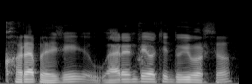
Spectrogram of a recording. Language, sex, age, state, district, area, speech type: Odia, male, 30-45, Odisha, Kendrapara, urban, spontaneous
